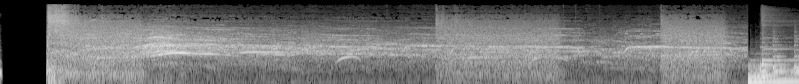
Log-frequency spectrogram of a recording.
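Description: A crowd cheers and screams loudly with excitement.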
